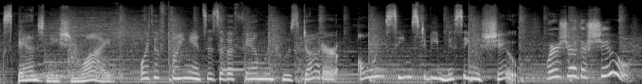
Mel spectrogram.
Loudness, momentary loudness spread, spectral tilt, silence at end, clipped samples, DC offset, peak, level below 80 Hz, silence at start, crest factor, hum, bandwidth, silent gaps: -13 LUFS; 6 LU; -3.5 dB/octave; 0 s; under 0.1%; under 0.1%; -2 dBFS; -44 dBFS; 0 s; 12 dB; none; 19.5 kHz; none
